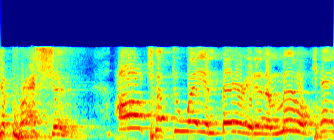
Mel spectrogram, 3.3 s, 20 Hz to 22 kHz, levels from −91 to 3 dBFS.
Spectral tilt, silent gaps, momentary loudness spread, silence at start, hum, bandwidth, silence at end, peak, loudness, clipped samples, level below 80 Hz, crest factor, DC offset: -6.5 dB/octave; none; 6 LU; 0 s; none; 5.8 kHz; 0 s; 0 dBFS; -7 LUFS; under 0.1%; -34 dBFS; 8 dB; under 0.1%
